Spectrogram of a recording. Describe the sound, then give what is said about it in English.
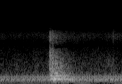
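A car door opens with a single short clunk and rattle over a steady low engine-like hum that continues throughout. “Open the door”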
